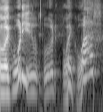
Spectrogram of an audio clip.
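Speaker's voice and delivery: high-pitched, stammering astonishment; retold disbelief. Fan hearing a stranger's claim, acted incredulous. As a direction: replay being baffled, jumping up high on the last word.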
